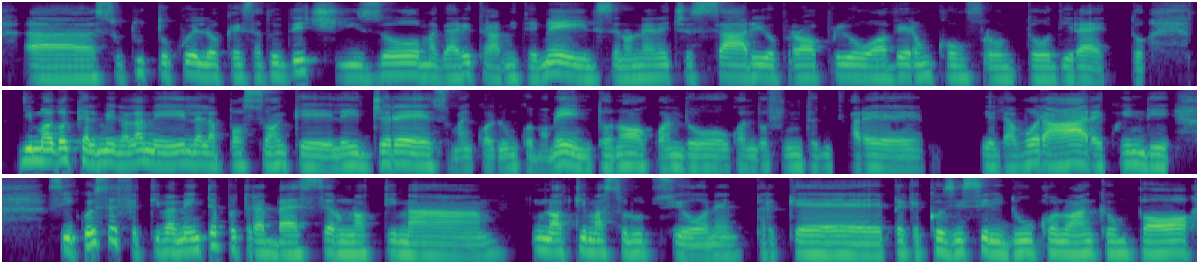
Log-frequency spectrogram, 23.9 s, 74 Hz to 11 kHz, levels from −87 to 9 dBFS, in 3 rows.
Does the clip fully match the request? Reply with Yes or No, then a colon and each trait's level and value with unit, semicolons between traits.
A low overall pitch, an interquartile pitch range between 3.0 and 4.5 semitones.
No: low, 130 Hz; narrow, 2.5 semitones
